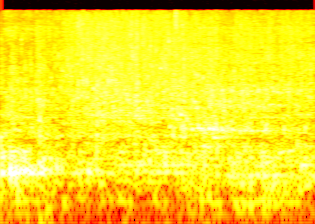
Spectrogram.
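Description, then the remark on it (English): A toilet flushes just after a dripping cistern was fixed by tightening a part, a steady rushing gush of water through the cistern that holds at an even level for a few seconds, with no voices. “There you go, sir. One dripping cistern fix, sir.”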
